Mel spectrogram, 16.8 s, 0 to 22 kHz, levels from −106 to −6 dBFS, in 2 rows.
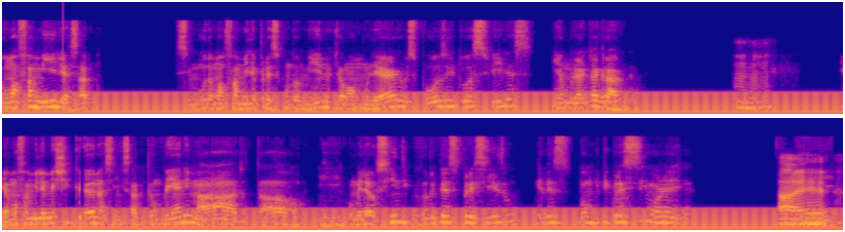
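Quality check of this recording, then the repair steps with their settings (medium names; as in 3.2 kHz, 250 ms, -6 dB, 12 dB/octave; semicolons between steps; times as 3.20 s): buzz 60 Hz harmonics 11 -36 dBFS
0.61 s: pop -15 dBFS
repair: de-click; de-hum 60 Hz, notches 11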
